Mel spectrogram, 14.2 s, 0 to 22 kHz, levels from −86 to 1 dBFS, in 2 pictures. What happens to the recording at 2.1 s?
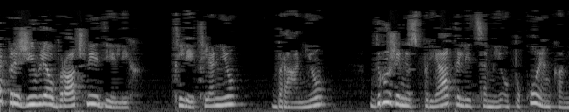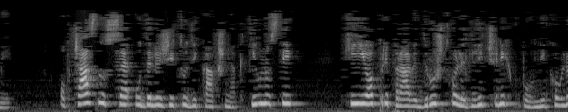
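A short pre-echo runs from 2.13 to 2.18 s: about 51 ms of hiss arrives before a sharp attack and softens it. Quantisation noise spread across the whole transform block leaks into the quiet gap, so unlike reverb the smear comes before the onset rather than after it. The cause is likely heavy WMA compression throughout, with washy, ringing hiss, nothing above 15.2 kHz, and a sound that fits a bitrate near 24 kbps.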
